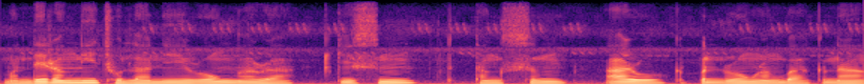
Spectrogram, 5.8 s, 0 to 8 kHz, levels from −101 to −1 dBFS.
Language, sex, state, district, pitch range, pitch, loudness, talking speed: Garo, male, Meghalaya, West Garo Hills, 115-150 Hz, 125 Hz, -16 LUFS, 95 wpm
